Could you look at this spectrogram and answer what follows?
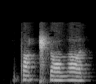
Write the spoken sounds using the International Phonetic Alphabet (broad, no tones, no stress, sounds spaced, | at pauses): tˤ ə˞ ǁʰ ə˞ ðˤ i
